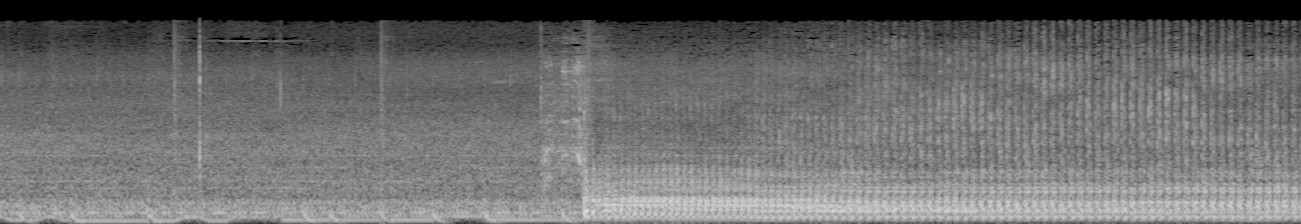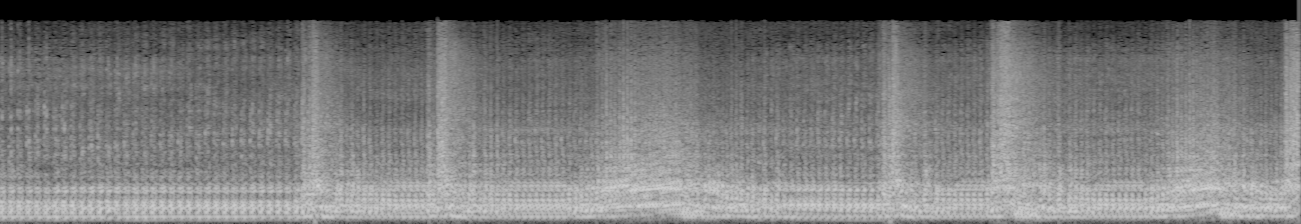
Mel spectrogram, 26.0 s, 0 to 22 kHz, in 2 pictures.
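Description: Honda Rebel 500's parallel-twin engine breathing through a custom-built muffler. It fires up about six seconds in and idles steadily, then from about sixteen seconds it is blipped sharply on the throttle several times.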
